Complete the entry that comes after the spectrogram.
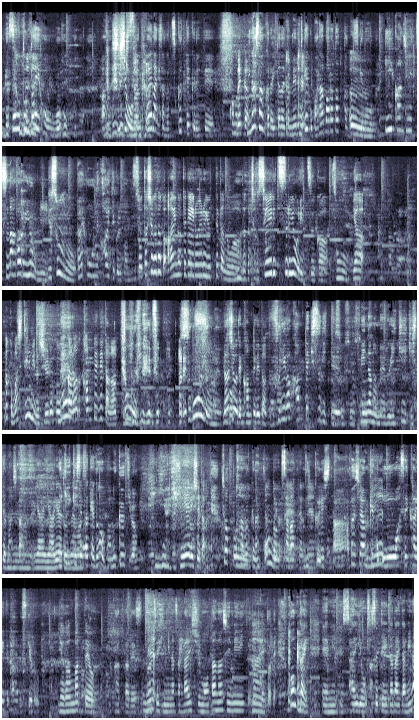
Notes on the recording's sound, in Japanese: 今回はニッポン放送を飛び出して「The CHOYA 銀座BAR」さんにお邪魔しての収録です！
